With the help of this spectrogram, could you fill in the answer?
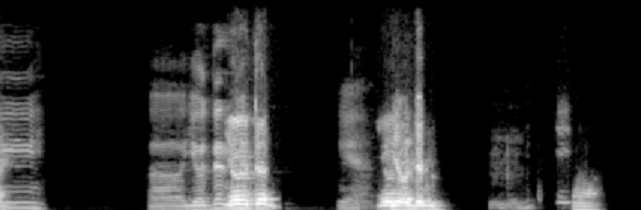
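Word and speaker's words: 여든: 80 Apa di bacanya? sini Yoden ya.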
